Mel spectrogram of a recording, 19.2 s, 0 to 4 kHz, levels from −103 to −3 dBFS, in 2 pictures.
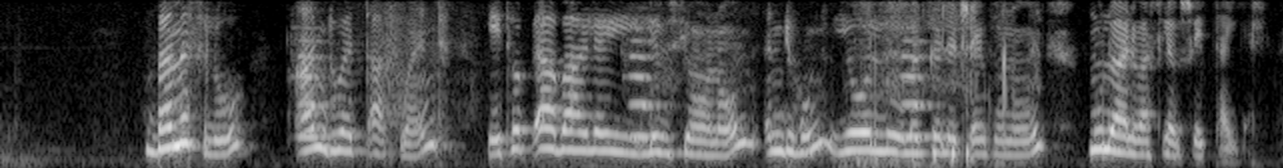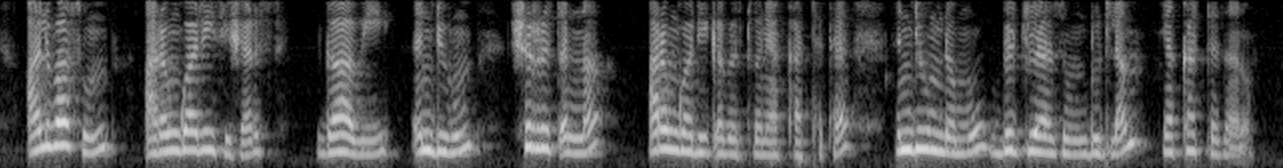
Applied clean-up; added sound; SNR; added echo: none; Wind instrument, woodwind instrument; 9 dB; none.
